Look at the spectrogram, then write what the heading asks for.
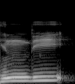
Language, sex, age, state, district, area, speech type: Sanskrit, male, 18-30, Bihar, Gaya, urban, spontaneous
